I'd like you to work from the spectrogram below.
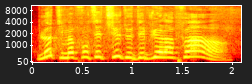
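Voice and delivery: high furious yelling at the game; raging gamer. Real, not acted. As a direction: scream at the screen in rage. Gamer rages at unfair level.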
